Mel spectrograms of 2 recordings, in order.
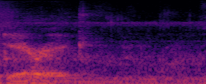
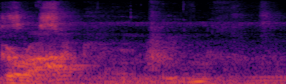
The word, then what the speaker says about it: Garak: Pretty sure I said it wrong, but I thought it was just Garrick. no. Another Garrick? No, I said it right. The Garrick versus Garak. Garak.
